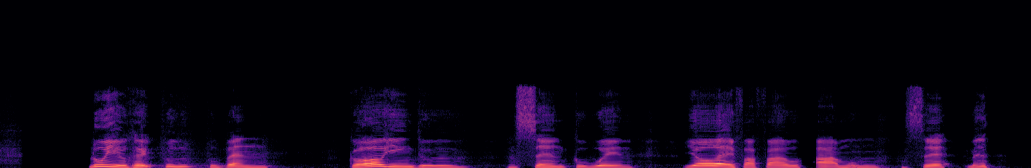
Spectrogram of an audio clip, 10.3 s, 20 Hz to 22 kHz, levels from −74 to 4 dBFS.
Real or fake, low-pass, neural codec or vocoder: fake; 10.8 kHz; codec, 16 kHz in and 24 kHz out, 0.4 kbps, LongCat-Audio-Codec, two codebook decoder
